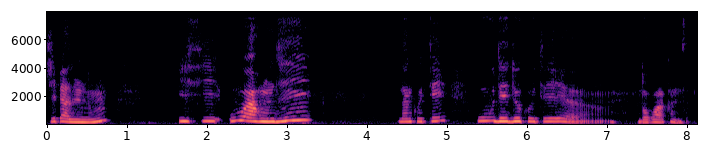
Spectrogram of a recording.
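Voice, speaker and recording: Hesitant French woman, unhurried show-and-tell host, moves on and off mic. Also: mid-range voice, animated, a little mellow. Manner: hesitant, many pauses and fillers. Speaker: sewing podcast host.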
